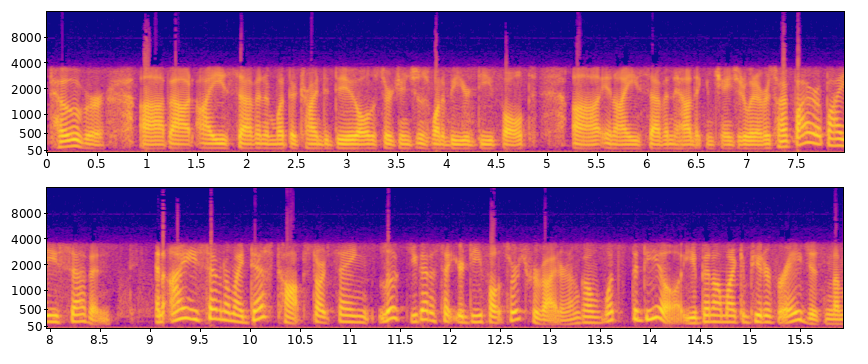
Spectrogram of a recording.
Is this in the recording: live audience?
no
